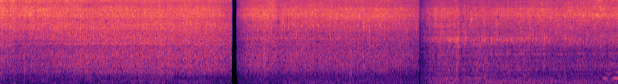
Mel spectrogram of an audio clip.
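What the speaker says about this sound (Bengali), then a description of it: "তেল গরম হয়ে গেছে, এখন আমি কড়াইতে মাছগুলো ছেড়ে দেব।" Lote fish frying in hot oil gives a loud, dense, continuous sizzle like heavy rain, broken by two brief drops, close to the pan with no talk.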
